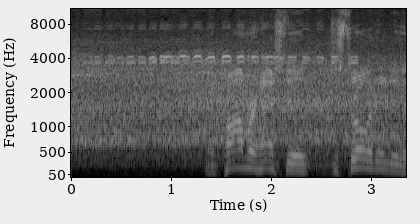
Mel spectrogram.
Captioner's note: whistle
